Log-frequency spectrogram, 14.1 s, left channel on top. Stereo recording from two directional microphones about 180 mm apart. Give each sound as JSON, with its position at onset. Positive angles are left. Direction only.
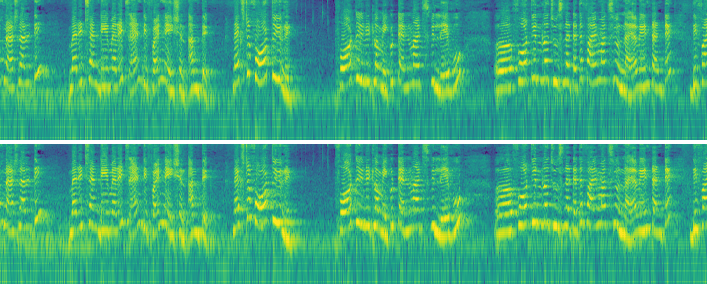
{"t": 0.1, "sound": "a woman's voice", "side_deg": 50}
{"t": 4.6, "sound": "a woman's voice", "side_deg": 55}
{"t": 6.7, "sound": "a woman's voice", "side_deg": 30}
